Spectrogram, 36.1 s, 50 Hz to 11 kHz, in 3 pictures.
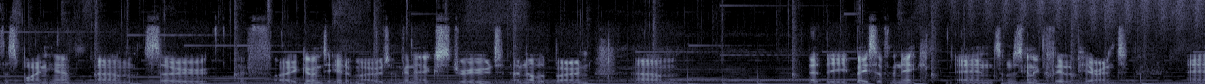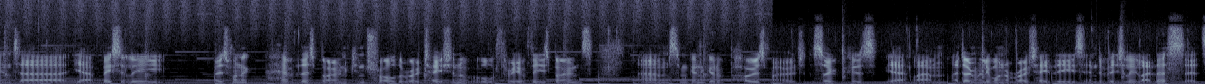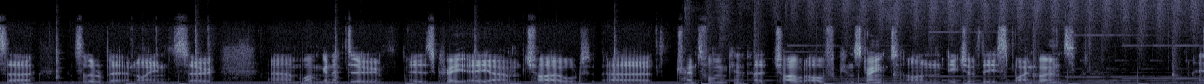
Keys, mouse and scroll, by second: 0.2-0.5 shift+middle drag, 2.1 Tab, 2.6 click, 3.7 e, 9.5 click, 10.4 alt+p, 12.2 shift+middle click, 13.3 click, 18.1 Tab, 20.3 click, 21.1 r, 21.9 click, 22.0 r, 22.7 click, 22.8 r, 23.8 a, 24.5 click, 25.4 a, 25.8 alt+g, 26.0 alt+r, 26.6 click, 27.9 shift+click, 30.8 ctrl+shift+c, 34.0 click, 34.5 shift+click, 34.7 ctrl+shift+c, 35.8 click.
